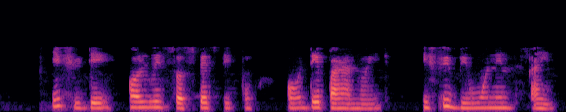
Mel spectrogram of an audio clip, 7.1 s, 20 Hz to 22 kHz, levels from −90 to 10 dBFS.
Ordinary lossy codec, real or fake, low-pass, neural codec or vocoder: AAC, 16 kbps; real; 7.2 kHz; none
